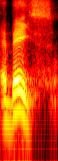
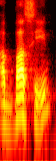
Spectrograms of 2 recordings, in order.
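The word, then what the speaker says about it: Abase: the corrupt spelling and call a base I will correct it as I pronounce it Amira Abbasi and Khadija Sultana two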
